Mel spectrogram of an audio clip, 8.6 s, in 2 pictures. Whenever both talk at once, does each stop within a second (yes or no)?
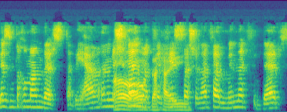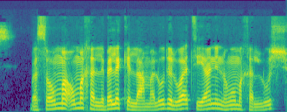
no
